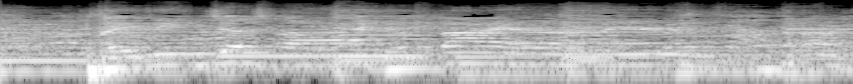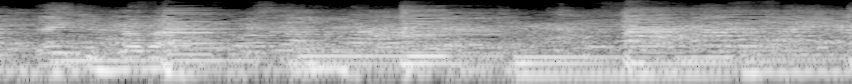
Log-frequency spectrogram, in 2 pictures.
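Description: Acoustic guitar strummed and picked, with chords ringing on, as live song accompaniment.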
